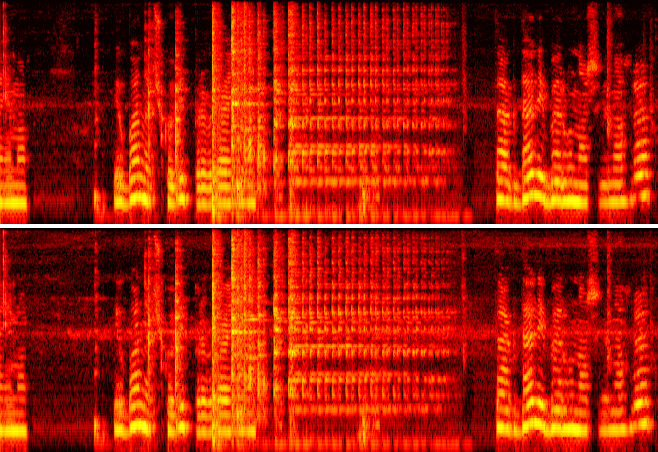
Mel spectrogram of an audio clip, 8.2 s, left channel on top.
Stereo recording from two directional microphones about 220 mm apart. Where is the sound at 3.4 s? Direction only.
40° left (ahead or behind).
